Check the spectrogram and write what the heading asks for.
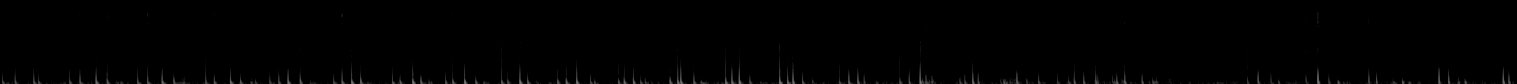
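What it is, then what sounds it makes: Wax pillar candle. A large, dark red, solid wax pillar candle is held sideways near the microphone and tapped with long nails. The result is a rapid, irregular stream of short, dry clicks with a soft low thump under each tap, every one dying away almost at once and some landing harder than others.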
